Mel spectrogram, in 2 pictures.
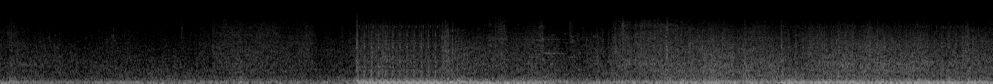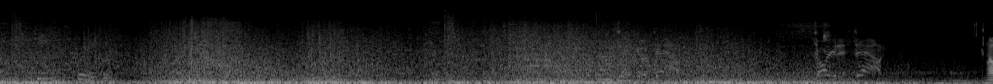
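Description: Mech autocannons fire in MechWarrior combat, a loud, dense run of booming bursts and blasts layered with ongoing battle noise, with a voice talking over much of it.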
